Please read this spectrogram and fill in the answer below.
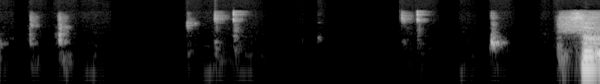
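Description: A few faint computer mouse clicks, mostly in close pairs about a second apart, in an otherwise silent pause.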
